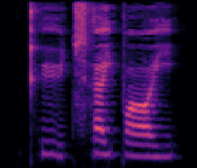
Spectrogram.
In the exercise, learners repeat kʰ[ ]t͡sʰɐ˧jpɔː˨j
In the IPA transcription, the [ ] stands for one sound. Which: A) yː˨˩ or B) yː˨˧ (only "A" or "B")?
A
